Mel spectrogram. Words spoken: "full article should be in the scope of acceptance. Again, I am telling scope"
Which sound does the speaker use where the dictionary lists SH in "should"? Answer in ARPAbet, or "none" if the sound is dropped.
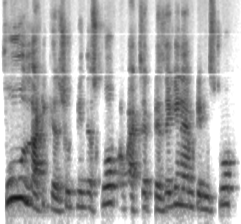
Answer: SH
